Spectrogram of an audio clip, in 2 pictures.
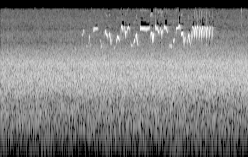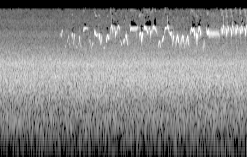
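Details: Pacific Wren on Vancouver Island giving two long, very high tinkling songs of rapid trills and twitters, each about three seconds, over a loud steady rushing like a nearby stream.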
